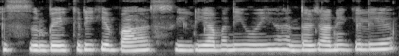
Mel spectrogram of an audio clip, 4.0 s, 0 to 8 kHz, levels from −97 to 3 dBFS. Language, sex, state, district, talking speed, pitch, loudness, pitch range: Hindi, female, Uttar Pradesh, Lucknow, 180 wpm, 235 Hz, -15 LUFS, 225-245 Hz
